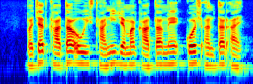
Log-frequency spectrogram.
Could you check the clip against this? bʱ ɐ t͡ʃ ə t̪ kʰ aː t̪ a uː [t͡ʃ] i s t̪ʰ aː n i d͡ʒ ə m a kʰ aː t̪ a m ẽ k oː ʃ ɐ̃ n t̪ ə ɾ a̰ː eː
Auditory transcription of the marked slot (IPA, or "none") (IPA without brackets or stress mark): none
